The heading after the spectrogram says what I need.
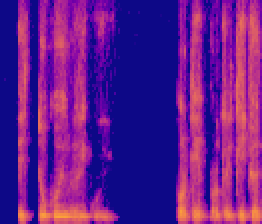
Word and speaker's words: Tucuy Ricuy: No es Tucuy Ricuy, es Tucuy Ricuy.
